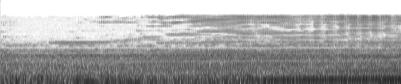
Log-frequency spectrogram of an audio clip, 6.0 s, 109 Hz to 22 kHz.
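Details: 2013 VW Golf 7 1.4 TSI Highline 103 kW manual, accelerating slowly in third gear: steady electric-sounding whirring rising just past 4,000 rpm; owner wonders whether lower engine mount or subframe bushes are the cause.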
